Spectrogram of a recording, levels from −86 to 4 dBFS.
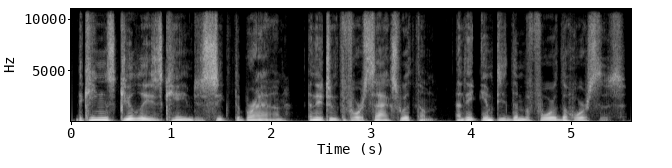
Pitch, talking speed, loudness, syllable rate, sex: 110 Hz, 245 wpm, -17 LUFS, 5.5 syllables/s, male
